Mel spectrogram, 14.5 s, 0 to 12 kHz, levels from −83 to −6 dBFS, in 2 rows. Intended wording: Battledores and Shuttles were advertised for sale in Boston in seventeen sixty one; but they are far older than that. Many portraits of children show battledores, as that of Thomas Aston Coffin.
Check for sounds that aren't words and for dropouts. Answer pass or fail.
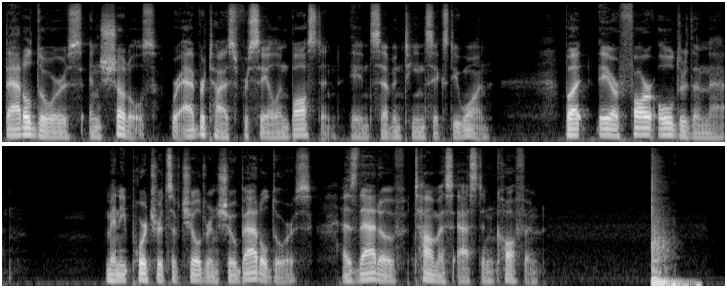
fail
